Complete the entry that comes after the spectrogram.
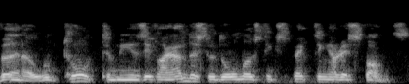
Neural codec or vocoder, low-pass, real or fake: none; 7.2 kHz; real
